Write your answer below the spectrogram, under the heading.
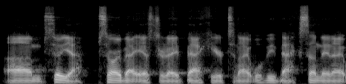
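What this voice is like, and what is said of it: Sick-sounding voice. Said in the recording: “I was under the weather. You can probably hear it in my voice.”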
